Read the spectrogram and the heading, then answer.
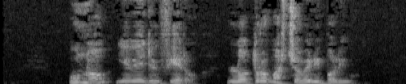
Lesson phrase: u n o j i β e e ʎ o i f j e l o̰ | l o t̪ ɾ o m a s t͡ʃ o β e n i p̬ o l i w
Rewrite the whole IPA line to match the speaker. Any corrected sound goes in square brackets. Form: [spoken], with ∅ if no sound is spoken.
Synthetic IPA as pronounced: u n o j [e] β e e ʎ o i f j e [ɾ] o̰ | l o t̪ ɾ o m a s t͡ʃ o β e n i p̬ o l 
